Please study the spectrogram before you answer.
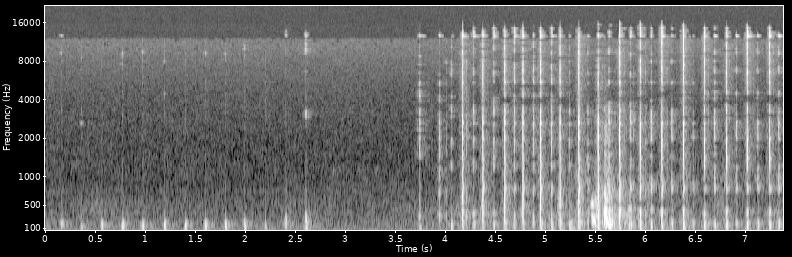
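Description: Fingernails tap quickly on the solid blade of a steel kitchen knife with a black handle, held in both hands. A run of evenly spaced, low, dull taps is followed by a brief silence, then a faster, denser burst of brighter, clicking taps.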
